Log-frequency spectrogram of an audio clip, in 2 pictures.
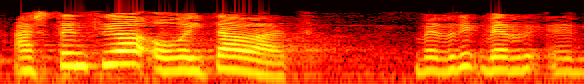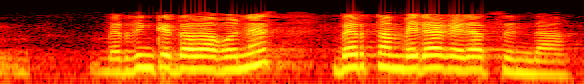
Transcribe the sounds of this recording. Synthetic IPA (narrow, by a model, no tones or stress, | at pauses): ast̪e̞nt͡sio̞aʔo̞ɣ̞e̞jt̪aβat̪ | be̞ɾð̞iŋke̞t̪aðaɣ̞oene̞sbe̞ɾt̪ambe̞ɾaɣ̞e̞ɾat͡se̞nd̪a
